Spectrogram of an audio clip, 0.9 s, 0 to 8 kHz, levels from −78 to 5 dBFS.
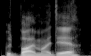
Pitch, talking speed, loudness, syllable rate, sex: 120 Hz, 265 wpm, -17 LUFS, 5.3 syllables/s, male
